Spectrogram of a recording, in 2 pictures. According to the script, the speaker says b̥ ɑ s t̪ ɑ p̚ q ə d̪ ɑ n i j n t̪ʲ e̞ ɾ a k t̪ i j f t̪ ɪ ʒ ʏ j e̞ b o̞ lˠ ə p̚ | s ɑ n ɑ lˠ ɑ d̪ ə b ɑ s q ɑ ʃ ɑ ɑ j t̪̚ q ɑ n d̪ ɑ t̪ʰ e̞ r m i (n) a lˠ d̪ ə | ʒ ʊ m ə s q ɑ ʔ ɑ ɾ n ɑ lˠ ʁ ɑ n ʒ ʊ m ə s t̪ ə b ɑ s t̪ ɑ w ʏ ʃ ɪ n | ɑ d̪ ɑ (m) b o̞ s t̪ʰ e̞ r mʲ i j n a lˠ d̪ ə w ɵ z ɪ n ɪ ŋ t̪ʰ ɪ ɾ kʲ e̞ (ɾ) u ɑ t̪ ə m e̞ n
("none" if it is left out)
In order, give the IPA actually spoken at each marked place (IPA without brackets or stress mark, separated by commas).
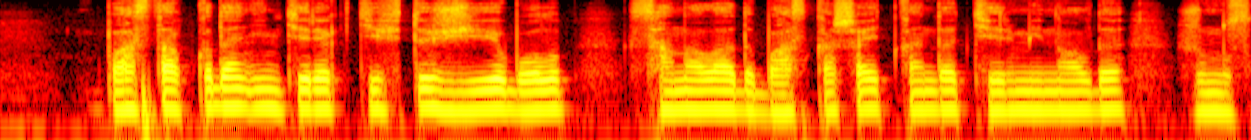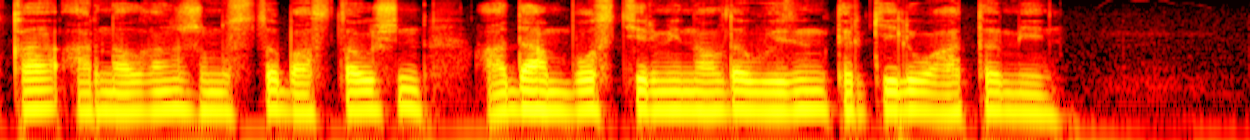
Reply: n, m, l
